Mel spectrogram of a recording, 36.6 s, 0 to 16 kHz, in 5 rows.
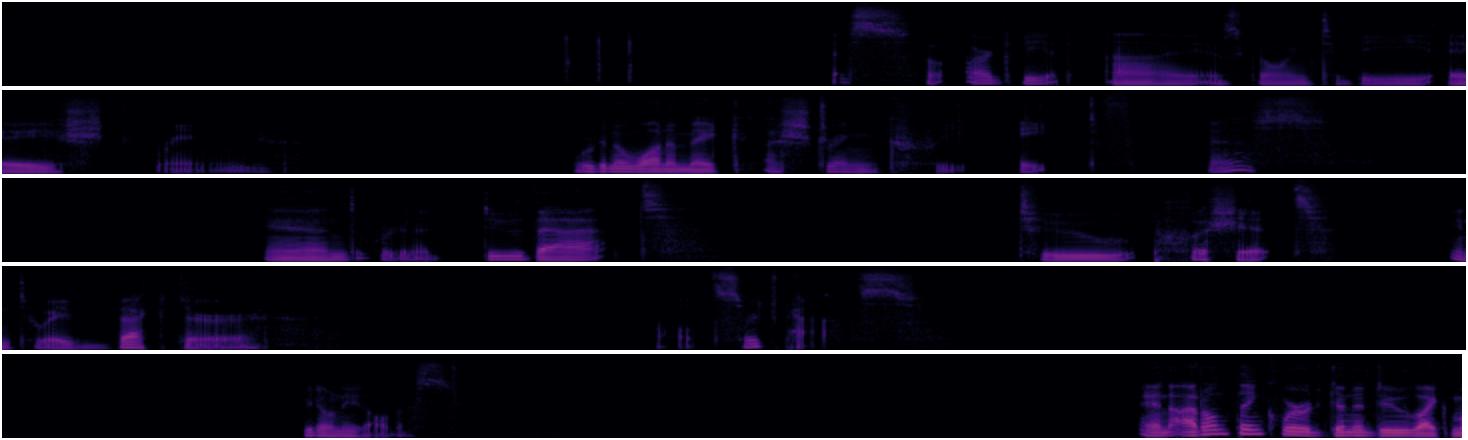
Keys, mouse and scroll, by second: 1.0 ctrl+space, 1.3 ctrl+alt+b, 3.5 ctrl+b, 3.9 ctrl+w, 4.0-5.3 typing, 6.1 ctrl+e, 6.7 ., 7.2 BackSpace, 7.8 ctrl+space, 8.2 ctrl+alt+b, 8.5 ctrl+alt+b, 11.8 ctrl+g, 11.8-14.2 typing, 14.7 ctrl+alt+b, 16.7 ctrl+alt+f, 16.9 ctrl+alt+b, 22.6 ctrl+d, 22.6 ctrl+e, 23.3 ;, 23.6 ctrl+b, 23.6 ctrl+b, 24.2 alt+b, 24.5 alt+b, 25.1 alt+b, 26.4-28.1 typing, 28.7 ctrl+space, 28.7 ctrl+e, 29.2 ctrl+g, 29.7 ctrl+g, 30.0 ctrl+s, 30.0 ctrl+n, 30.1 ctrl+space, 30.2-31.1 ctrl+n, 31.5 ctrl+p, 31.6 ctrl+w, 33.1 ctrl+e, 33.5 ctrl+space, 33.5 ctrl+a, 33.6 ctrl+p, 33.7 ctrl+p, 34.0 ctrl+p, 34.1 ctrl+p, 34.4 ctrl+p, 34.6 ctrl+g, 34.6 ctrl+e, 35.2 ctrl+s, 35.4 ctrl+space, 35.4 ctrl+n, 35.4 ctrl+e, 35.6 ctrl+n, 35.9 ctrl+e, 36.0 ctrl+n, 36.0 ctrl+e, 36.1 ctrl+n, 36.2 ctrl+e, 36.3 ctrl+g.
